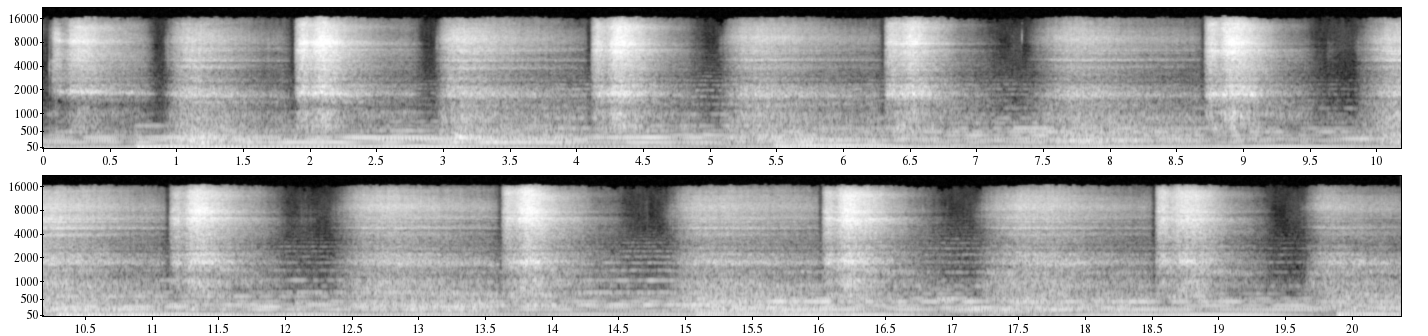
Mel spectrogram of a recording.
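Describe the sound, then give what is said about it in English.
Loud breathwork breathing through the mouth: double inhales followed by a single exhale through pursed lips, repeated in a steady rhythm of many breath cycles over a soft, sustained musical drone. “Keeping that double inhale, one exhale out of the pursed lips, making the breaths loud enough for you to hear.”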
